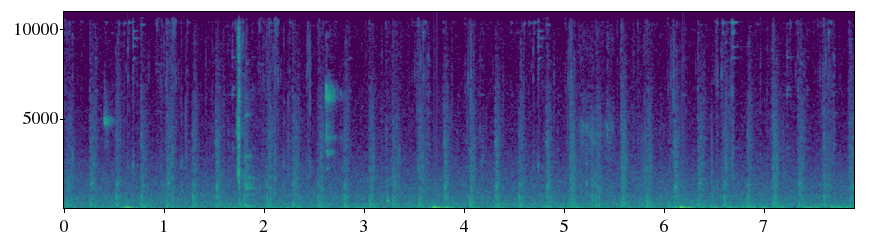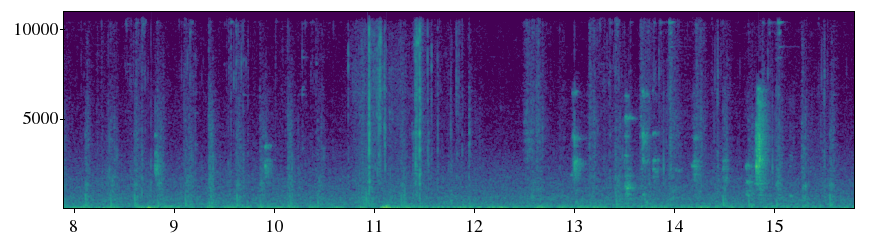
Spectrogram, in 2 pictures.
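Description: Footsteps thud quickly on grass as someone runs outdoors.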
